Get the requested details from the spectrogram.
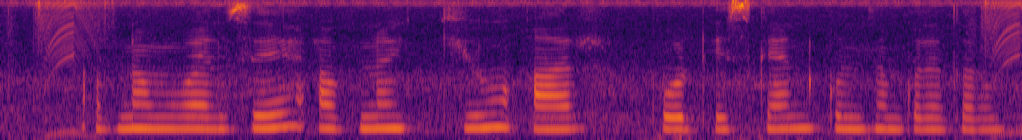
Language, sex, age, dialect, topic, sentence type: Magahi, female, 25-30, Northeastern/Surjapuri, banking, question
